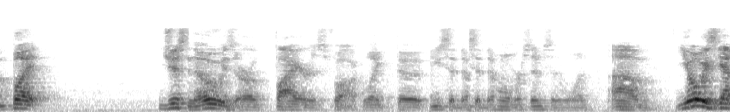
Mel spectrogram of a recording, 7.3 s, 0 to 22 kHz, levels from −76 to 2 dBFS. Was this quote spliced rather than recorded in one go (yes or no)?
yes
